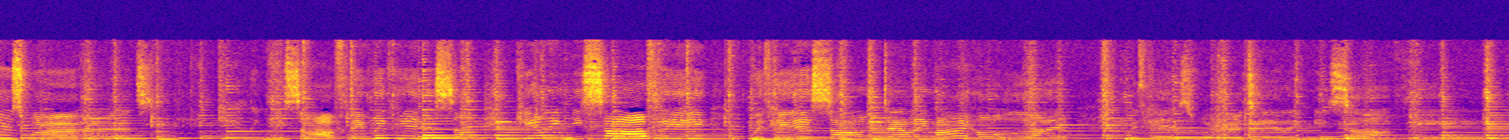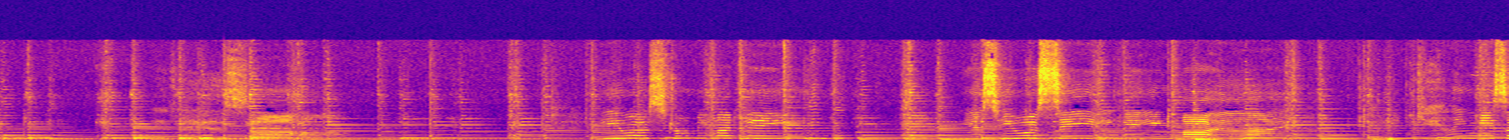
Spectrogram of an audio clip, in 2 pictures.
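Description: Kala ukulele played as accompaniment to a woman singing a slow ballad, her voice gliding and wavering in pitch over the ukulele's chords.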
